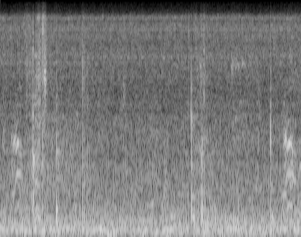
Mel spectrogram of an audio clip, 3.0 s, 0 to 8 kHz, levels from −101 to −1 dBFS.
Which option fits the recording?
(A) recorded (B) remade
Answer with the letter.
B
